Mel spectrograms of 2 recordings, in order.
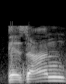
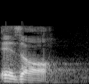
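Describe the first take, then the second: First: The word ends with an 'n' sound. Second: The word ends with a long 'a' sound. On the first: This is the form used when speech continues. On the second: This is the form used when pausing at the end.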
